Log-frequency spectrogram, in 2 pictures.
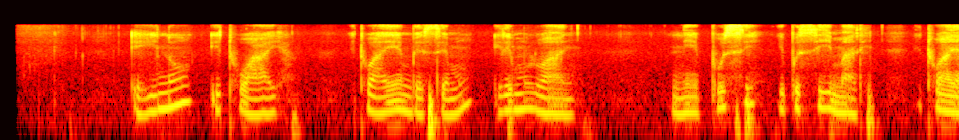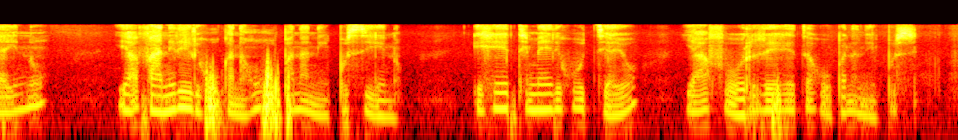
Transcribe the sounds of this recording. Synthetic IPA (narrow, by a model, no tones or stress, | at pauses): e̞jino̞itʰwaːja | itwaːjeːmbe̞semu | ilimulwaːɲi | nipusiː | pusiimaliː | twajajino̞ | jafaːnileilixṵkanaxuxṵpananipusiːno̞ | ixe̞tʰimelixut͡sija̰jo̞ | jafurire̞xet͡saxṵpananipusi̥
